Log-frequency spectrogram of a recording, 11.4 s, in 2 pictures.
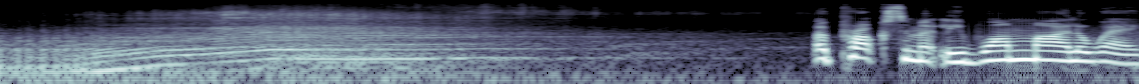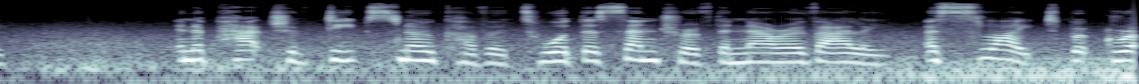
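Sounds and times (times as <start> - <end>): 
snowmobile engine revving and driving away: 0.0 - 4.1
speech: 4.1 - 5.8, 6.6 - 11.3.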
